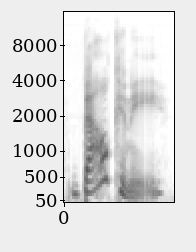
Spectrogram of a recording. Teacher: with the stress on the first syllable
